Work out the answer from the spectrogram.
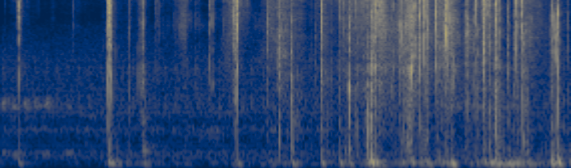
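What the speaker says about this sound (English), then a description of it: "Listen to the sweet sounds of the plastic unwrap." Crisp plastic wrap is peeled and crinkled off a new OnePlus Nord phone, close up, in irregular rustling bursts that grow busier and denser toward the end, with no talking.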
